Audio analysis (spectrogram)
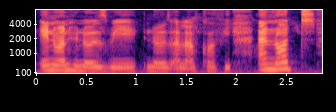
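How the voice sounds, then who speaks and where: A woman's voice: lowish voice, normal speed. Bubbly young Zimbabwean woman vlogger. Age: young adult. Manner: bubbly, giggly, chatty and animated. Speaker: YouTuber. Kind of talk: casual get-to-know-me chat.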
